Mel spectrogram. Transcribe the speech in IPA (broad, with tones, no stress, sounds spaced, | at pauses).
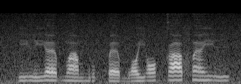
j i˧ j ɛ˦ b ã˧ b u˨ k͡p ɛ˨ b ɔ˨˦ j ɔ˦ k a˦ f ɛ̃˦ j i˧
